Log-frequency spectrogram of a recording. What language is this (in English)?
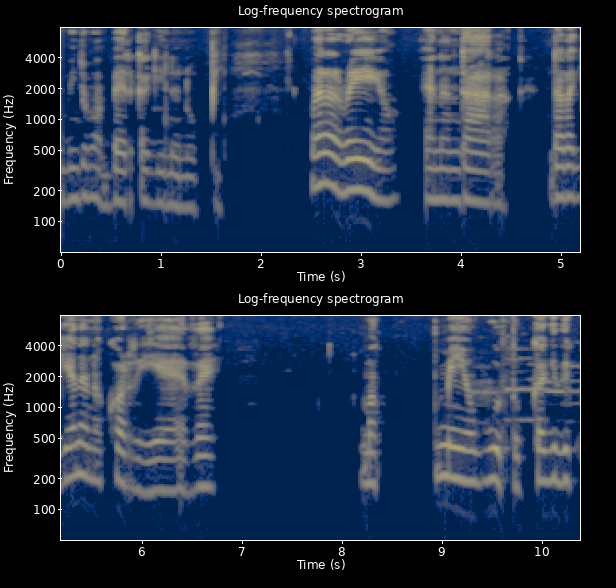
Luo (Kenya and Tanzania)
